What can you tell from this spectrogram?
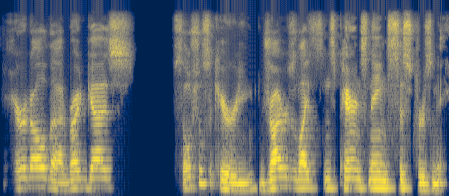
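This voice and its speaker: A commentary vlogger, a young man with a fairly high, slightly bright voice at normal speed, does reaction commentary. He's sarcastic and blunt, throws in slang, and stumbles over his words.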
